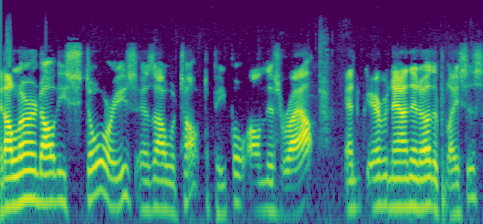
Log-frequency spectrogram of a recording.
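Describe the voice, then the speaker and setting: A fairly high-pitched man with a Southern US accent, ordinary pitch variation and a moderate pace. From Mount Pleasant, Tennessee. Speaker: author. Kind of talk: storytelling. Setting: phone call.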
